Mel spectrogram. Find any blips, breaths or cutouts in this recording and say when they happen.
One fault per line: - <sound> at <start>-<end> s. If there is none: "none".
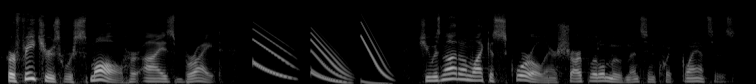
- chirp at 2.5-4.0 s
